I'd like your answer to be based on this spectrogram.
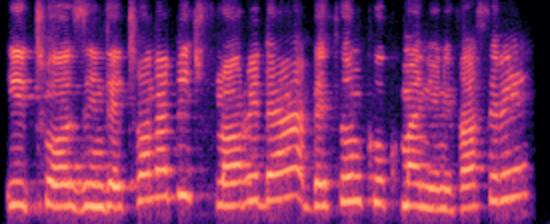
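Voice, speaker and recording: A woman's voice: sits high, moderate pace. A woman in her forties from Kenya with a Kenyan accent, a nurse practitioner answering interview questions earnestly with many fillers. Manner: earnest, explanatory, with frequent fillers. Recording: dull lo-fi sound.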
